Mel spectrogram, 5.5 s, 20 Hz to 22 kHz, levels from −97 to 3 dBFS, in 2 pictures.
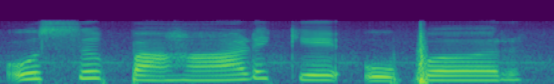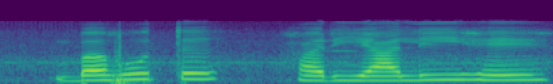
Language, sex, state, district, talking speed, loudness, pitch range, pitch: Hindi, female, Madhya Pradesh, Dhar, 75 wpm, -21 LUFS, 220-260 Hz, 235 Hz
